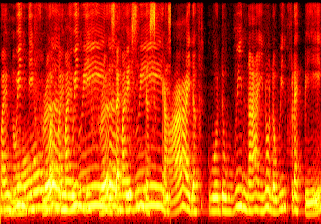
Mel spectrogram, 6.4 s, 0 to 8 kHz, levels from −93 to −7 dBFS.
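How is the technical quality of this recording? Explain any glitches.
The recording has one clear fault, a doubled audio track, running from the start to 3.4 s. The speech is heard twice: a second, equally loud copy trails about a second behind, most likely from a slower duplicate capture path. It is dry and full-band, then stops abruptly at 3.4 s. On a spectrogram, each speech pattern repeats one second later; the waveform shows overlapping, denser envelopes.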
